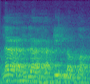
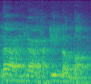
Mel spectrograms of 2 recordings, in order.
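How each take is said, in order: No difference in how they are said.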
